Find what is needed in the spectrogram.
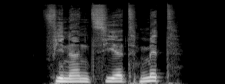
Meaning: inflection of mitfinanzieren: 1. second-person plural present 2. third-person singular present 3. plural imperative
- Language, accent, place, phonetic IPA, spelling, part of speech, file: German, Germany, Berlin, [finanˌt͡siːɐ̯t ˈmɪt], finanziert mit, verb, De-finanziert mit.ogg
